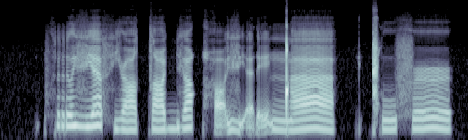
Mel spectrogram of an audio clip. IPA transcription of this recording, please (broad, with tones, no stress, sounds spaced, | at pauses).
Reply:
pʰ r ʊ˧˥˧ vʲ a˧˥˧ f j ə˞˨ tˤ ɛ˨˦ bʲ ɔ˧˥˧ qʰ ɔ̰˨˦ vʲ a̰˨ ɾ ḛ˧˥˧ ŋ͡ǃ a˧˥˧ | ǁ u˨˦ f ə˞˧˥˧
